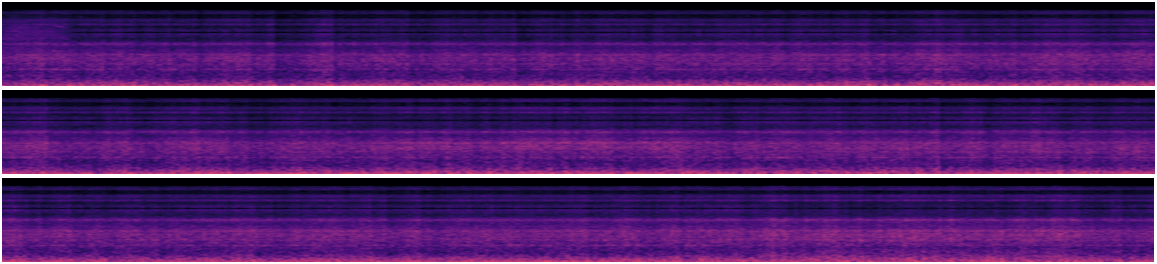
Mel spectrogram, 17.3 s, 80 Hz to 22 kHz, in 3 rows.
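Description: Loud, constant roar of wind buffeting a helmet while riding a Honda NC700X motorcycle at around 100 on an uphill road, a dense rushing noise that holds steady and fills the whole stretch.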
